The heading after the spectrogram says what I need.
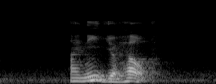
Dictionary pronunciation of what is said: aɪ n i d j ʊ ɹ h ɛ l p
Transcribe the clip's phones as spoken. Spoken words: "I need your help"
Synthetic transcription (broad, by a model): aɪ n i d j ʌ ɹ h ɛ l p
